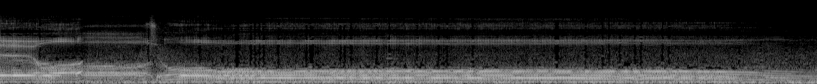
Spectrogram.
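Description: Tibetan monks' throat-singing chant: deep voices with a steady high tone above them. After a short break about a second and a half in, they hold one long low note that sags in pitch near the end.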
